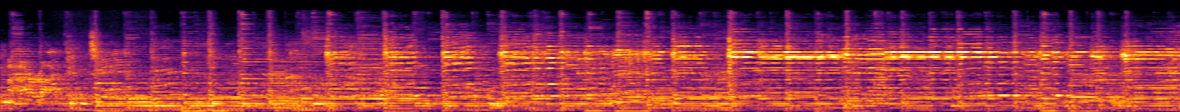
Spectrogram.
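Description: Folk string band playing an instrumental break: a fiddle carries the tune over strummed acoustic guitar and plucked upright bass, keeping a steady beat.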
